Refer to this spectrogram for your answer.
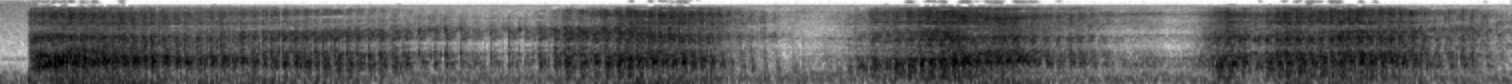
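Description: Heavy, rasping creature breaths heard through a shut steel door rise and fall in four slow, growly swells, each separated by a short pause, fairly loud with no talking.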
